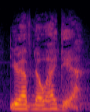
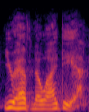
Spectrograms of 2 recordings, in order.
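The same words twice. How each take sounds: First: Soft, low repeat; quietly said again, earnest; hushed. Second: Said in the usual way. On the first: Real, not acted. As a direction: drop it to a hush to let it land. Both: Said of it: "Look at me".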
